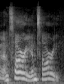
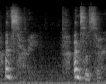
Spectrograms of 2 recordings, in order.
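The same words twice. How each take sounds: First: Louder, quick repeated apology; reflexive apology. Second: Soft, breathy-free murmured sorry; Minnesota apology. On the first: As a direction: blurt out the sorries like a habit. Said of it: "because I keep saying". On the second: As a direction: mumble the apology under your breath. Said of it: "People from Minnesota are always apolo". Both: Retold or imitated.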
